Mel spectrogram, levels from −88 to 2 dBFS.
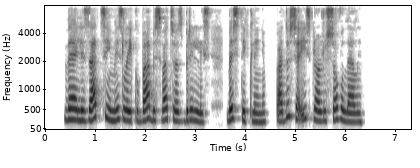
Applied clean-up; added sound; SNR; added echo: none; none; none; none.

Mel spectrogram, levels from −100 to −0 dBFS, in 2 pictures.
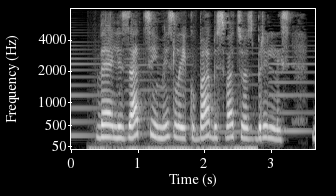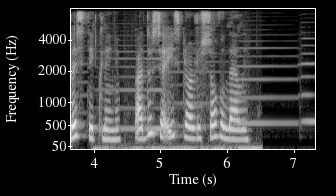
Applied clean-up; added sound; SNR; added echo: none; Bowed string instrument + Livestock, farm animals, working animals; 17 dB; none.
